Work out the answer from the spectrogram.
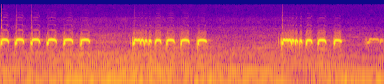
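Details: Local zebra dove in strong, long-phrased song used as a lure: loud, clean bursts of five to six quick hooked coos, repeated in three phrases with short silent gaps between.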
